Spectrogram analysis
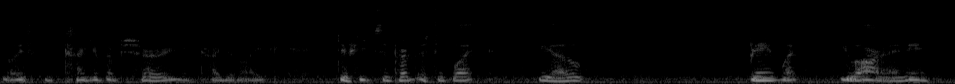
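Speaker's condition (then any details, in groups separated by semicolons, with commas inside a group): Cerebral palsy; present since birth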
